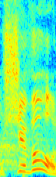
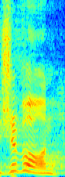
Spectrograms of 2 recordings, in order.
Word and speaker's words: Siobhan: there's no v in siobhan where does the h go then it goes after the b obviously the are you talking about bh is pronounced v no it's not love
